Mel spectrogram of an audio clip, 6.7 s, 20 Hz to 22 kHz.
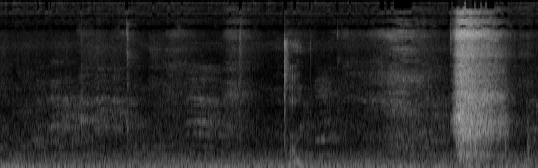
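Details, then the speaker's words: Role-played peak flow meter use: a 42-year-old man with moderate persistent asthma takes a deep breath, seals the mouthpiece and gives one short, hard, forceful exhalation, reading 500 L/min, within the stated 400–700 normal range. "Um, next is uh take a deep breath, seal the mouthpiece, and blow as high as possible."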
